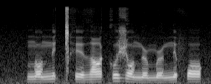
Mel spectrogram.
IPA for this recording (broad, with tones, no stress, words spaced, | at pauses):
nɔ˨nɪ˦ǀʰɪ˨ ðɑ˦ kʊ˦ ʒɔ˨nə˞˨mə˞˨ nɪ˦fɔ˦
